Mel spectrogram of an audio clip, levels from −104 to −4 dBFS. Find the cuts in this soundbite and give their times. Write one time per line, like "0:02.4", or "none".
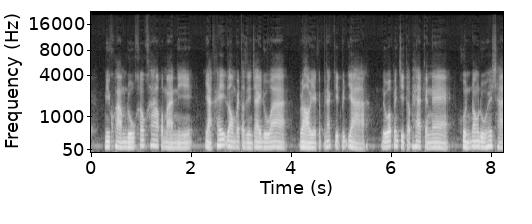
0:04.6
